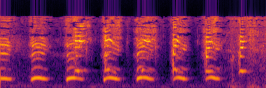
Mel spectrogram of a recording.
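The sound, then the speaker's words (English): A voice imitates the shrieking violin stabs from the shower scene in Hitchcock's Psycho: eight sharp, high-pitched, rising-and-falling squeals in a steady, rapid rhythm, fairly loud, with no talking between them. “did you know that in the original cut of Psycho, that Hitchcock did not want those high-pitched violin screams to accompany the shower scene?”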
